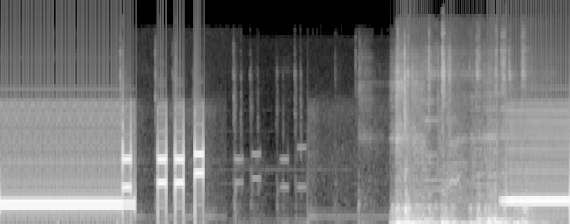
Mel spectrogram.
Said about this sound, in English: The burner phone is being called as we speak.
